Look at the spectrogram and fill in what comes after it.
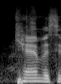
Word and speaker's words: Canva: And we asked one of our engineers who happened to be French, and we're like, what's the word canvas in French? And he's like, it is Canva. – Ah. – Unbeknownst to us, it's spelt exactly the same as canvas. They don't pronounce the S though.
